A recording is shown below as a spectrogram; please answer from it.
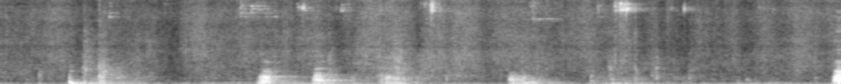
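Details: Welsh corgi herding cows, fearless around them; short soft barks and yips repeated at irregular intervals about every second, with faint rustling in the background.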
